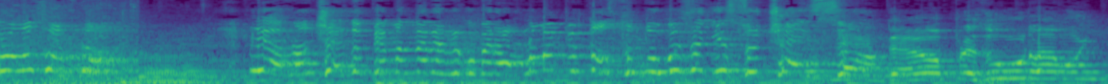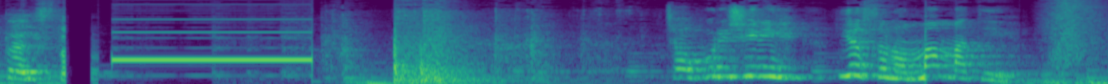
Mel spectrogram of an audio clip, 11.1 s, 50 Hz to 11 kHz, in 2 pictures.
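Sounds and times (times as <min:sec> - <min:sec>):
electronic bleep: 0:06.0 - 0:07.1.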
